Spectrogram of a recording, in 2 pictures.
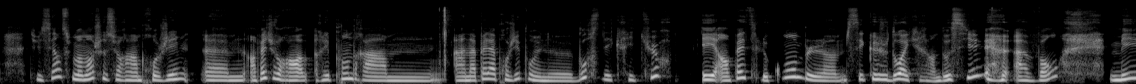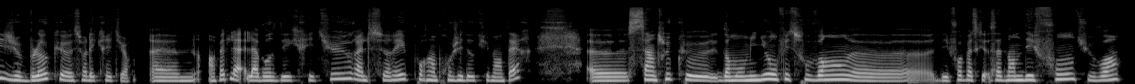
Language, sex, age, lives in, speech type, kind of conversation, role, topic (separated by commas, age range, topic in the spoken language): French, female, 35-39, Germany, conversation, advice, user, Comment surmonter un blocage d’écriture à l’approche d’une date limite ?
